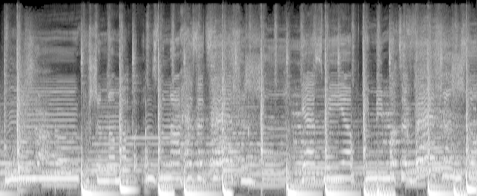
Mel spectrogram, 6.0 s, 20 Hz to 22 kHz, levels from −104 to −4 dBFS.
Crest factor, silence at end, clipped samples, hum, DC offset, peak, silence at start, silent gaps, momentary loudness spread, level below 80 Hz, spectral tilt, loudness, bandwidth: 8 dB; 0 s; 0.2%; none; under 0.1%; 0 dBFS; 0 s; none; 3 LU; -12 dBFS; -5.5 dB/octave; -11 LUFS; 17.5 kHz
